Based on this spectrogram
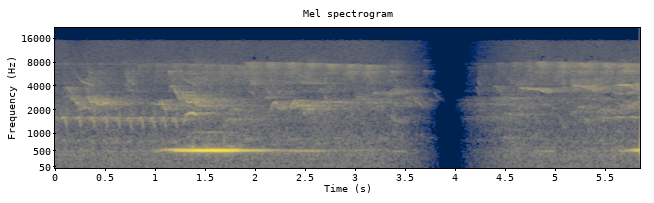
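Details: A Pallid Dove gives its single low, hollow, pitch-steady whoo call, under a second long, over faint high chirps of other birds and insects.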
